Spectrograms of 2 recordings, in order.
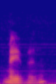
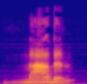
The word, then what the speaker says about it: Mabon: So it can be pronounced Maven. – Yes, that's how we like to pronounce it, Maven. – Or Mabin. – Or Mabun. – Or Mabon. – Or Maybin. – Or Maybone.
